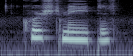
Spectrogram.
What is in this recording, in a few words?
Maple Court, Gaelic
